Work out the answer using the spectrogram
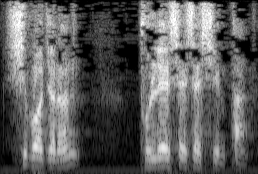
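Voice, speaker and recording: A man's voice: mid-range voice, moderate pace, fairly bright tone, slightly rough. A middle-aged man, a pastor, preaching a dawn-service sermon and acting out the quoted lines of the Bible stories he tells.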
